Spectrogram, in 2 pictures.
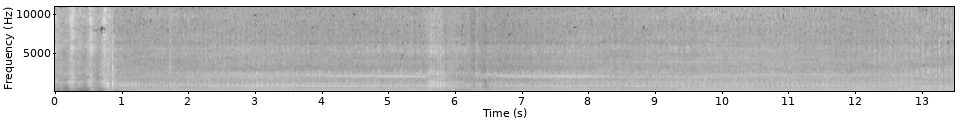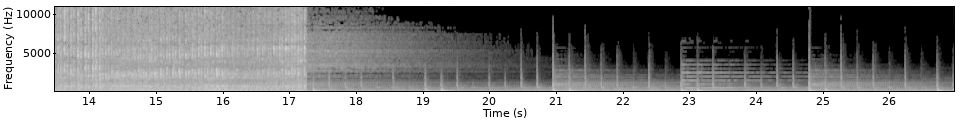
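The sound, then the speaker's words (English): A stock Harley-Davidson motorcycle engine, before a Stage Two upgrade with a Screaming Eagle 511 cam, idles with a loud, deep, throbbing rumble, steady at first, then settling lower with periodic heavy thumps pulsing through its lopsided beat. No one speaks. “All right, guys, this is what it sounds like before.”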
